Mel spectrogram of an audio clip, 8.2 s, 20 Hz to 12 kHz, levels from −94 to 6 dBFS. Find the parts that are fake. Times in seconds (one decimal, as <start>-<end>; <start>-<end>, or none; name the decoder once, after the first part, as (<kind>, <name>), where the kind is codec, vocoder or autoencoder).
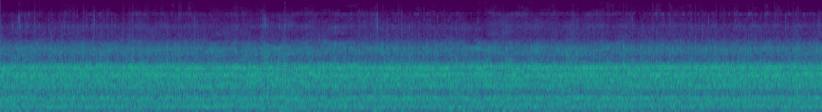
2.0-3.8 (codec, DAC); 4.5-6.3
